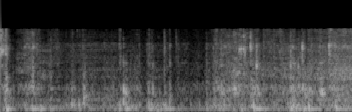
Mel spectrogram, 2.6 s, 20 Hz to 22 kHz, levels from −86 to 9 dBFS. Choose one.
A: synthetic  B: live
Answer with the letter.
B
